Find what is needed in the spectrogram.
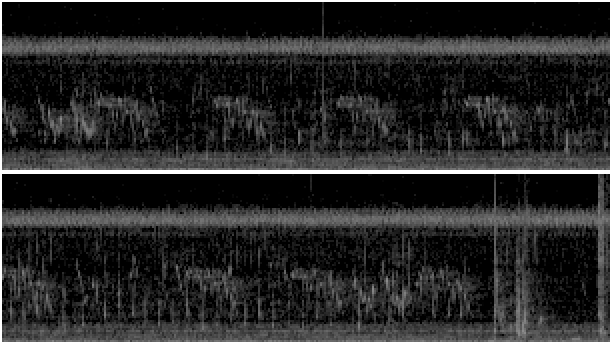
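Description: A bird calling over and over in short descending chirps, about once a second, over a steady high-pitched whine and a low rumble of outdoor background noise. A brief click comes near the end.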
